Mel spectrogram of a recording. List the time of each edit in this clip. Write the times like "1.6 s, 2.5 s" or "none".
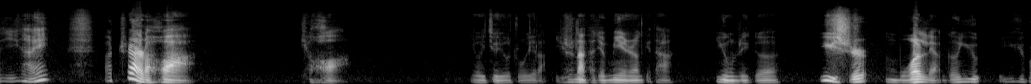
none

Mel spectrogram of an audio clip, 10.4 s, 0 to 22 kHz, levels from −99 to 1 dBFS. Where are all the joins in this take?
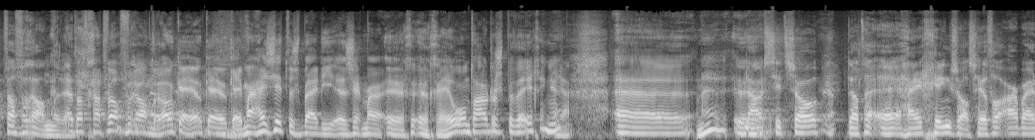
7.0 s

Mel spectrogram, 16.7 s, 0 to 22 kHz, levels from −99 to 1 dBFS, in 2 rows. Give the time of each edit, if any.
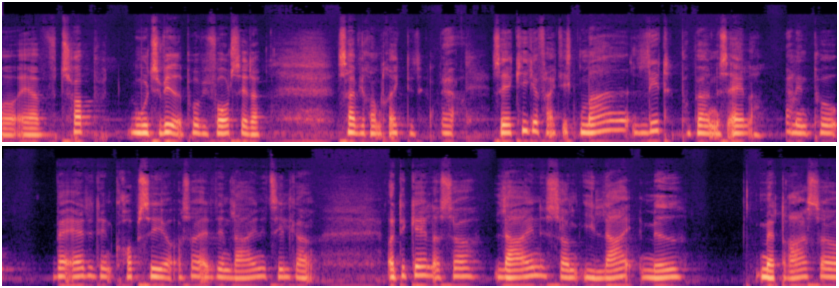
none

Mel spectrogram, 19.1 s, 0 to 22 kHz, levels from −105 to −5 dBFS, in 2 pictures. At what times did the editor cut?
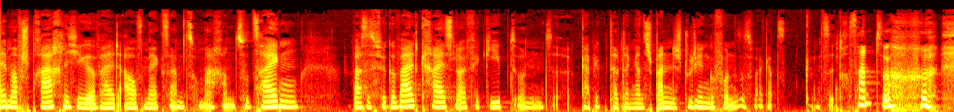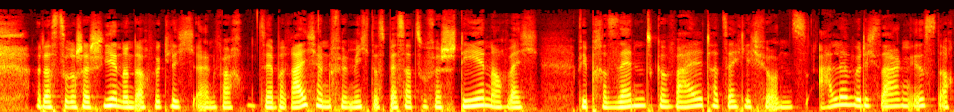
none

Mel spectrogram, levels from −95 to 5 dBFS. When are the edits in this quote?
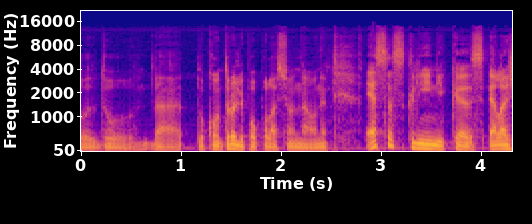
2.8 s

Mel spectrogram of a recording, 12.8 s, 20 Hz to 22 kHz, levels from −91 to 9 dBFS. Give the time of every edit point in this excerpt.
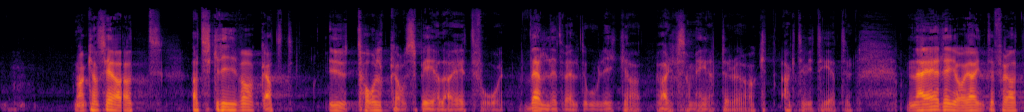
1.5 s, 11.2 s

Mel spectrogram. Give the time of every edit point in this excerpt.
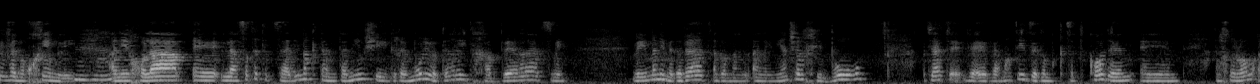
7.1 s

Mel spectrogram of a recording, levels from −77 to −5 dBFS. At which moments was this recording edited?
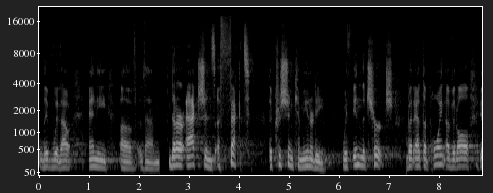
2.4 s, 7.4 s

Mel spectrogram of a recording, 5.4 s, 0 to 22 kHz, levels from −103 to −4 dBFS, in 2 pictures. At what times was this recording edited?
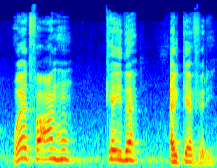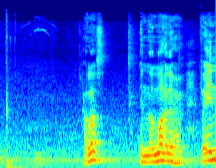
none

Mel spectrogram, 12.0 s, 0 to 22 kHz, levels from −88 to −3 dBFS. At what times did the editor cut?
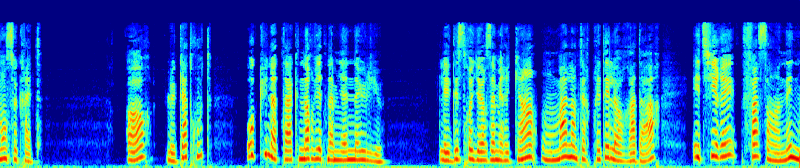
none

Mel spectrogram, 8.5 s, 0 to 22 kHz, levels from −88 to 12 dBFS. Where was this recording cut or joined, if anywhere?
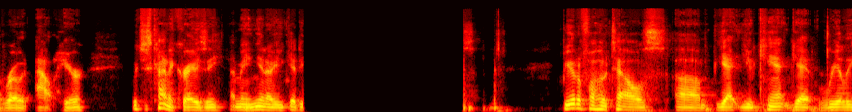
none

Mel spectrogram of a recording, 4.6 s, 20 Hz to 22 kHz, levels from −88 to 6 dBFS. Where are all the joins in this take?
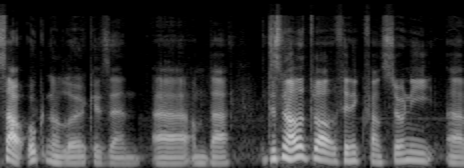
none

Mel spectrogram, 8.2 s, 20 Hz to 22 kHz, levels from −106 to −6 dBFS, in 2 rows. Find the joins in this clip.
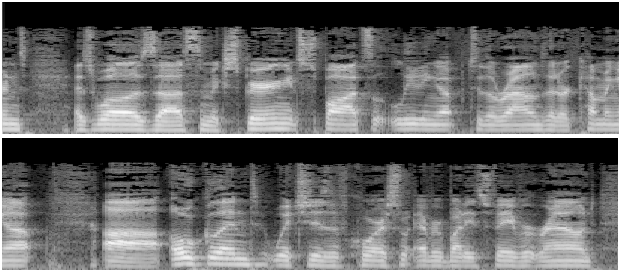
none

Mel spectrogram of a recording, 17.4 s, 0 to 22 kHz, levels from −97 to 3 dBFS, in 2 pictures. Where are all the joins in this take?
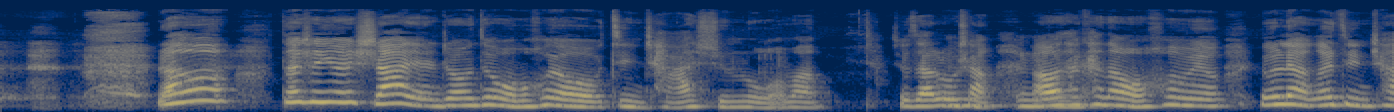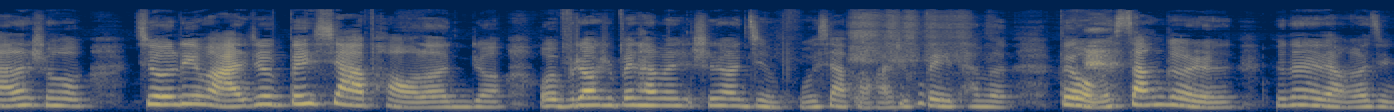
none

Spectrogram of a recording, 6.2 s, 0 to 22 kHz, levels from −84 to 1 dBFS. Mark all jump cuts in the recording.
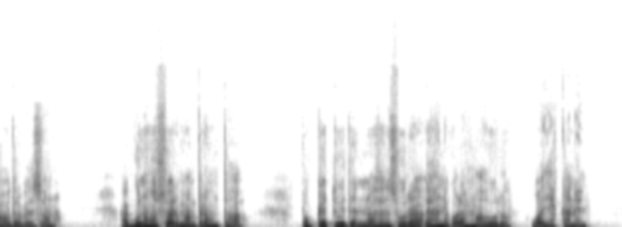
4.3 s

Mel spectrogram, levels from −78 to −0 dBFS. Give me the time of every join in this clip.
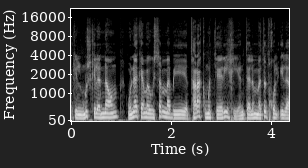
1.0 s

